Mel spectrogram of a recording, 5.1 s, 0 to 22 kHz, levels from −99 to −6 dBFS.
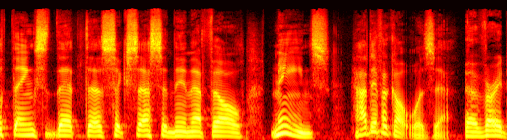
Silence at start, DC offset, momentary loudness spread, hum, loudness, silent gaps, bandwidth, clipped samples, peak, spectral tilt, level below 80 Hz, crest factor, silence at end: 0 s; under 0.1%; 8 LU; none; -22 LUFS; none; 17 kHz; under 0.1%; -6 dBFS; -4 dB/octave; -50 dBFS; 16 dB; 0 s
